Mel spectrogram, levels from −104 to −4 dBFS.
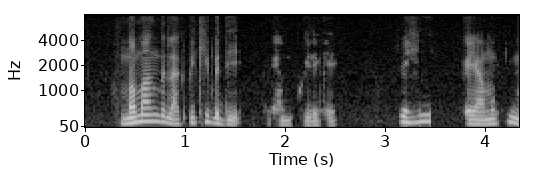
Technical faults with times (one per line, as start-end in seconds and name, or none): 1.77-2.52 speech suppressed in double talk
3.09-4.31 speech suppressed in double talk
